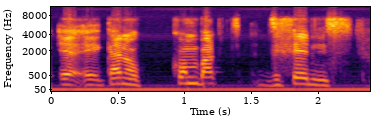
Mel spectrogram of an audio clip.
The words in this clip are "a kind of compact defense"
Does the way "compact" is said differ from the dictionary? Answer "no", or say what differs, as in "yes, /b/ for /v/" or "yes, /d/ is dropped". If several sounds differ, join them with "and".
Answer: yes, /b/ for /p/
